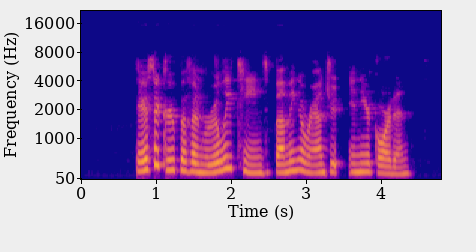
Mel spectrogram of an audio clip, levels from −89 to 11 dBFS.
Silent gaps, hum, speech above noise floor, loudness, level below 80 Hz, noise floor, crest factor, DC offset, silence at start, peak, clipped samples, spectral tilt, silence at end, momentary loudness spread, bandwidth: none; none; 64 dB; -19 LUFS; -68 dBFS; -82 dBFS; 18 dB; under 0.1%; 0.75 s; -2 dBFS; under 0.1%; -6.5 dB/octave; 0.45 s; 9 LU; 7.4 kHz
